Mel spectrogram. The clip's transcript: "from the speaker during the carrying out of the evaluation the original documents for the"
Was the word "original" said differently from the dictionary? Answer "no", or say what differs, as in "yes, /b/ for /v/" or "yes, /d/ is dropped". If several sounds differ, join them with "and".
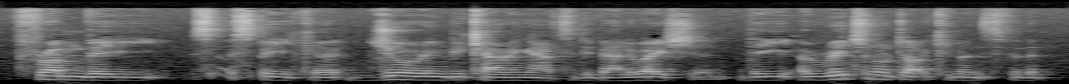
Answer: no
